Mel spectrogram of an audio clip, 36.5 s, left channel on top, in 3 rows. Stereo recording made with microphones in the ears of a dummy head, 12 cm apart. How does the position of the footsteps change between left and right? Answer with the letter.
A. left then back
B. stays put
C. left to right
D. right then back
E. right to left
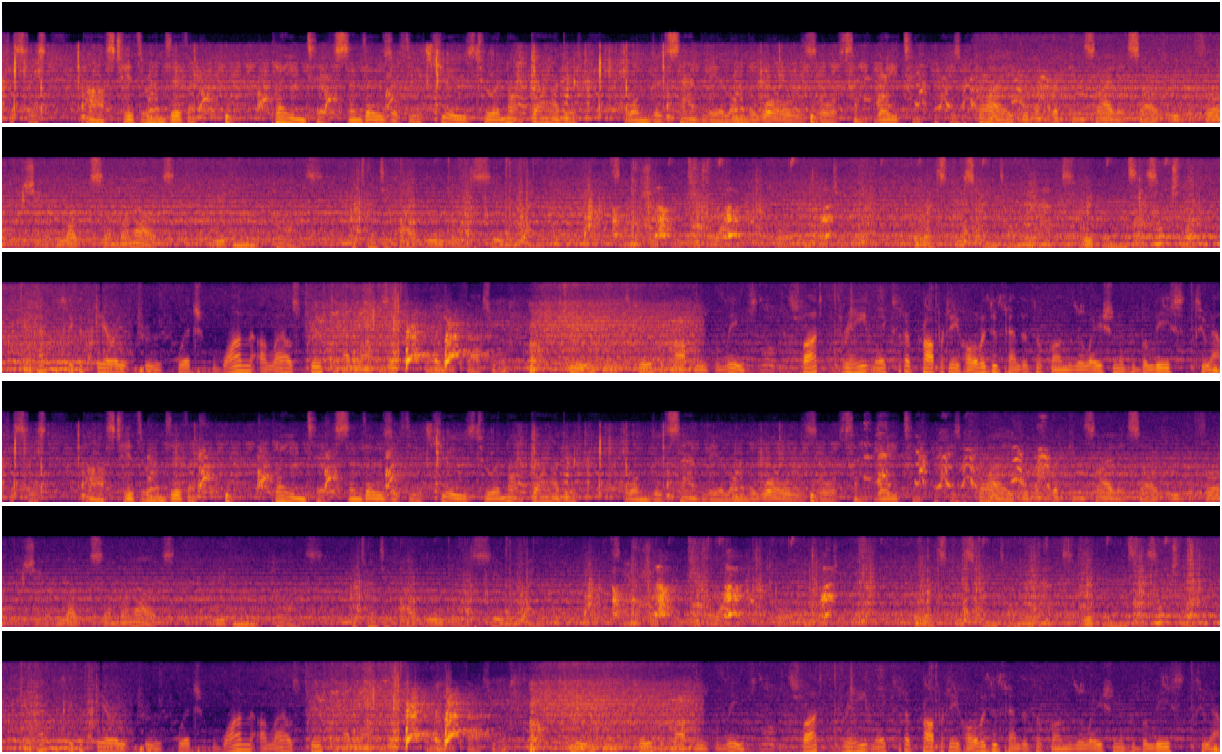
C.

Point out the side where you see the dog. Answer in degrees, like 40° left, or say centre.
60° right.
